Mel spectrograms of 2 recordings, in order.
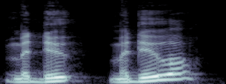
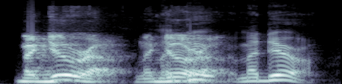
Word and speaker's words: Maduro: We have that name wrong. It's Maduro? Maduro.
